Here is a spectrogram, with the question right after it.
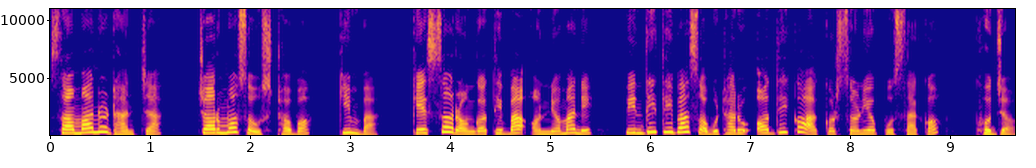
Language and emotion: Odia, neutral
